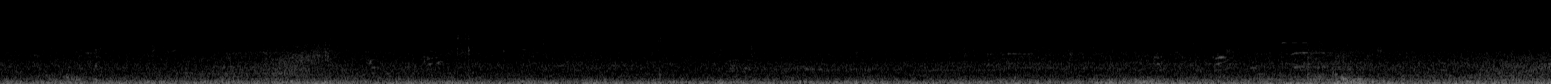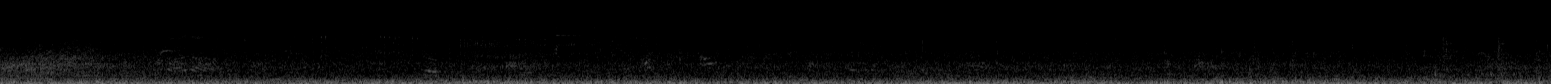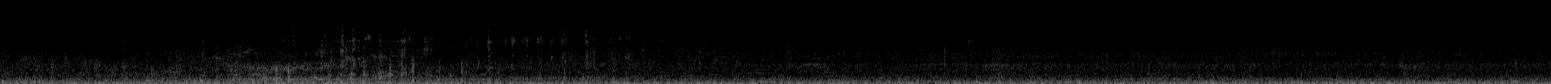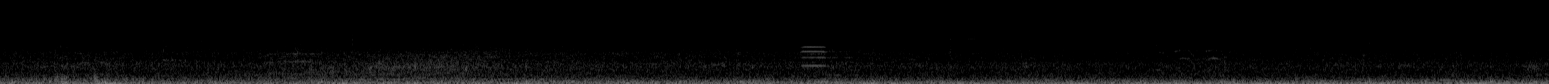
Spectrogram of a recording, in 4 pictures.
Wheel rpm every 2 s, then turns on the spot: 0, 0, 0, 0, 0, 0, 0, 0, 0, 0, 0, 0, 0, 0, 0, 0, 0, 0, 0, 0, 0, 0, 0, 0, 0, 0, 0, 0, 0, 0, 0.
none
